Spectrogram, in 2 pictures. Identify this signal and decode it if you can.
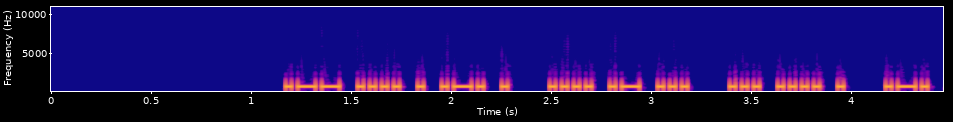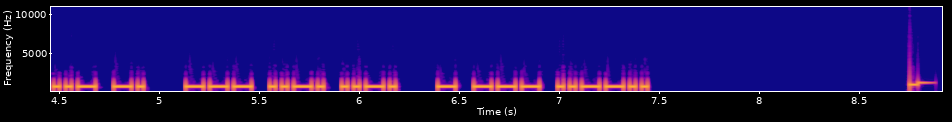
Morse code, heard as a keyed tone, about 40 wpm, 700 Hz. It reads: WHERE HAS SHE RUN OFF TO?
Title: Sentences from Top 300 Words 40wpm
